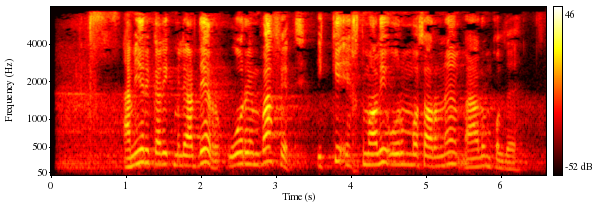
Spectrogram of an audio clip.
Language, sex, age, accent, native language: Uzbek, male, 40-49, Jizzax, Uzbek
